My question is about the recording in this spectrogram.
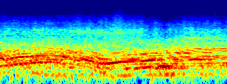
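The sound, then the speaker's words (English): A car engine revs loudly, its pitch climbing and holding steady as the car, driven by Morgan Freeman with Jessica Tandy in the back, speeds off in Driving Miss Daisy Crazy; a continuous motor roar with no voices. “Jessica Tandy, who should have been on a slab years ago, is back in the back of a car driven by Morgan Freeman.”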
